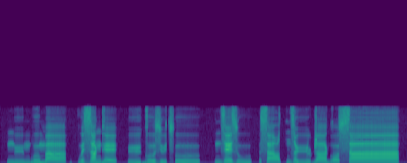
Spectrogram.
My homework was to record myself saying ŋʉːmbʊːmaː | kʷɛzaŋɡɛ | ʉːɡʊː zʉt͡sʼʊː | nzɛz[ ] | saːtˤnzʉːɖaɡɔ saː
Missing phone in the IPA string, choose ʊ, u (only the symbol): u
